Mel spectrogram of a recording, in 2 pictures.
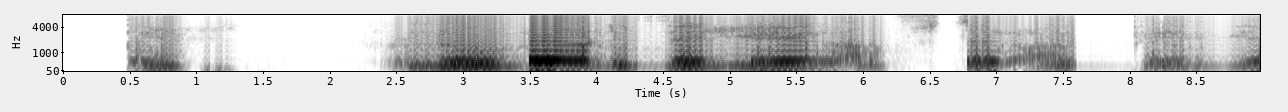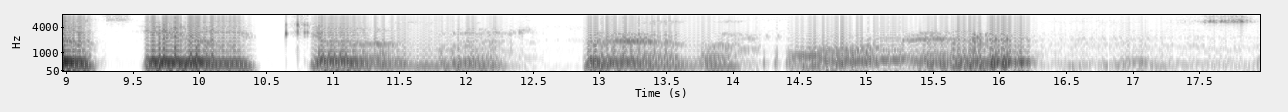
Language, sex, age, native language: Icelandic, female, 18-19, Icelandic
